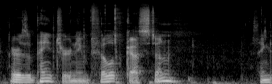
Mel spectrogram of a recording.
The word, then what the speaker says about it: Philip Guston: There's a painter named Philip Guston. think it's how it's pronounced.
